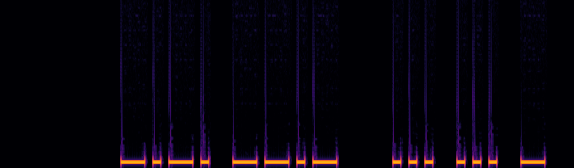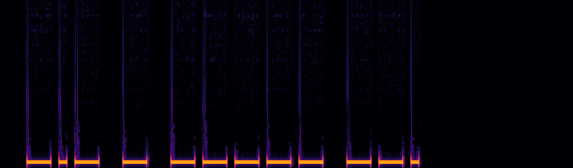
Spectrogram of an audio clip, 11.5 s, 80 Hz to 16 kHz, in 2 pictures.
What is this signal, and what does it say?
Morse code, heard as a keyed tone, about 15 wpm, 700 Hz. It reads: CQ SST KT0G
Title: K1USN SST QSO Practice - 15wpm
